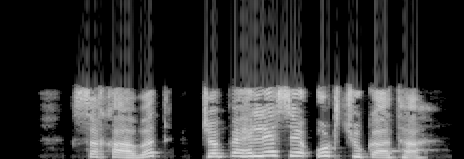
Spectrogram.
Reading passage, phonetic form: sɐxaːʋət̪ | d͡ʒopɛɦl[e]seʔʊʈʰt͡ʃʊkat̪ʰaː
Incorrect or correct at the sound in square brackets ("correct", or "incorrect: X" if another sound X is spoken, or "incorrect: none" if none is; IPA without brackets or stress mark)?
correct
